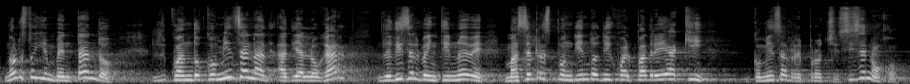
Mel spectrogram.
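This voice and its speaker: Animated high-voiced Mexican preacher. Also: male voice, normal speed. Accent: Mexican Spanish. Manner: animated, acts out quoted dialogue, asks the congregation questions. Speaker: pastor. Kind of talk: evening sermon. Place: church sanctuary. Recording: reverberant church hall.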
